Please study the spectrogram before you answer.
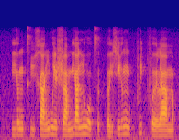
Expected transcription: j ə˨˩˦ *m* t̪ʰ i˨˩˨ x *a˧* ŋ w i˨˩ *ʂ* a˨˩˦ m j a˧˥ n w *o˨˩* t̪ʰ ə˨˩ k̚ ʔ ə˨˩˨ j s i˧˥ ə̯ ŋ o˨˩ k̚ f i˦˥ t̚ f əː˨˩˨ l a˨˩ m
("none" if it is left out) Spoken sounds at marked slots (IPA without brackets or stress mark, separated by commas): ŋ, a˨˩˦, ʂ, o˨˩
